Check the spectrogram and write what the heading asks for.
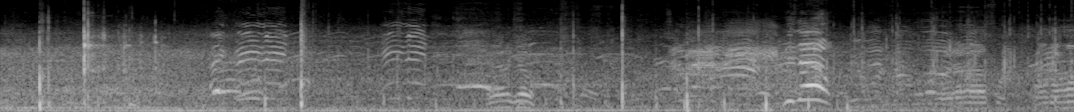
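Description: Players and fans shouting and calling out during play at a baseball game, with several sharp knocks of ball on bat or glove. A steady low hum runs underneath and fades out about seven seconds in.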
